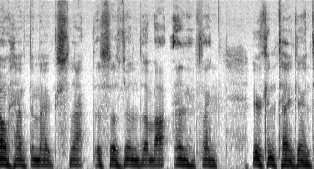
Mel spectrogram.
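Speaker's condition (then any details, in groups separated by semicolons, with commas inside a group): ALS; tracheotomy, wheelchair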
